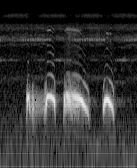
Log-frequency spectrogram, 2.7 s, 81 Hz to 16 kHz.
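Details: Spotted dove calling companions in the 'kuk 1' gacor style: a stuttered opening, a rounded hoot, a long falling burry coo, and a closing clear hoot, all low-pitched against a still background.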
